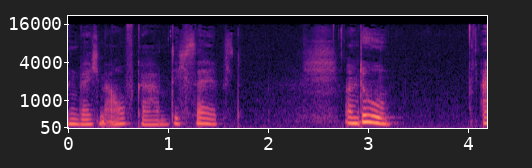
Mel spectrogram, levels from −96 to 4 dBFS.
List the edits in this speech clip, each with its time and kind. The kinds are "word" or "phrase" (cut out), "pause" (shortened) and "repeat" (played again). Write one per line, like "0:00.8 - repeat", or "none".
0:01.0 - word
0:02.9 - word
